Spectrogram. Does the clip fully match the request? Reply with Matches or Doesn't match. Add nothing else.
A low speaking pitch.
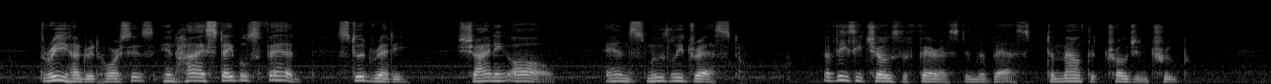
Doesn't match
